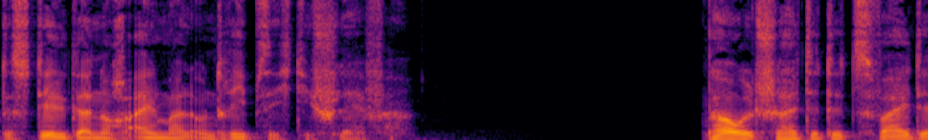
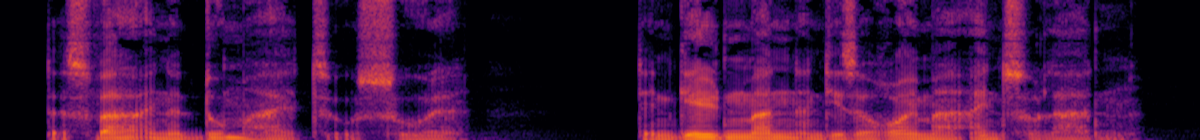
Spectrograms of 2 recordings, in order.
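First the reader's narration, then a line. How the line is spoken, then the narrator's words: Quiet. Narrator (German): Stilgar sagte leise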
